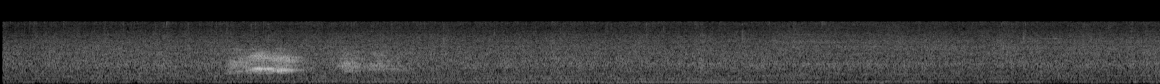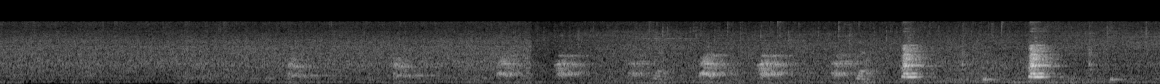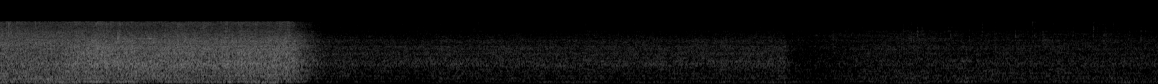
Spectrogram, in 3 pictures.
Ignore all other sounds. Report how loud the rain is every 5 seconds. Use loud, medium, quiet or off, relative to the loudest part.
loud, loud, loud, loud, loud, medium, quiet.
